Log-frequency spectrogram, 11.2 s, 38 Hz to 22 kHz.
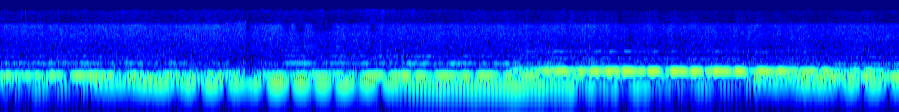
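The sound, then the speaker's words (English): Slowed-down tape of whistling in a stairwell, played back at 7.5 inches a second: low, sustained, layered tones that hum like an ethereal choir, with pitches shifting every few seconds. Steady and fairly loud, no voices. “And suddenly, you know, instead of my sort of really out of tune whistling, you get this kind of ethereal choir sound just from that one recording of whistling in a stairwell.”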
